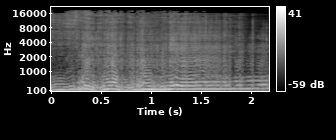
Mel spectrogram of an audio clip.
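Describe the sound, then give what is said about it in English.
A voice imitates a humming motorcycle engine: a steady, buzzy low drone with a wavering pitch that rises and dips slightly, held continuously for about two seconds. “We come in on the humming of a motorcycle engine.”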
